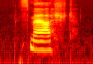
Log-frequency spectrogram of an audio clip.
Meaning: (adjective) 1. Extensively broken; especially, in shards 2. Drunk; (verb) simple past and past participle of smash
- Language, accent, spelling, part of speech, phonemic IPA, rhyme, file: English, US, smashed, adjective / verb, /smæʃt/, -æʃt, En-us-smashed.ogg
